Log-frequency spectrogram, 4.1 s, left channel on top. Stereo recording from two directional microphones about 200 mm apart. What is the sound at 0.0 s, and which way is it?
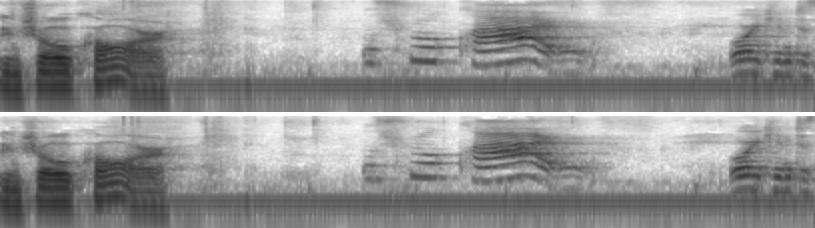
Speech, centre (ahead or behind).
